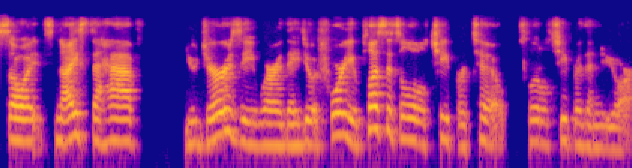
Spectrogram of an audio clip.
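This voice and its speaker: With an unremarkable speaking voice, a woman at medium pitch talks fairly quickly, her pitch varying in an ordinary way while her loudness swings widely. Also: quiet background. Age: 60s. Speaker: podcast co-host. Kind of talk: casual chat.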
